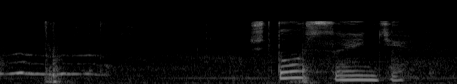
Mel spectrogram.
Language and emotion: Russian, sad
